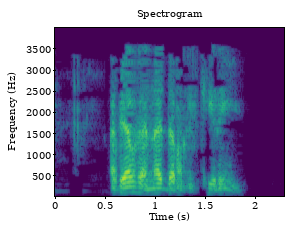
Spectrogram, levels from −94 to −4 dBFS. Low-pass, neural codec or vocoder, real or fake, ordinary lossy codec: 3.6 kHz; codec, 16 kHz, 4.8 kbps, FACodec; fake; MP3, 16 kbps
